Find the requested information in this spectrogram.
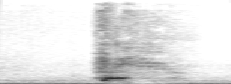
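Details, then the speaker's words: Girl sneezes once and says she needs to sneeze, then thanks herself: one brief, sharp burst of breath with a voiced catch against low room hum. "I need to sneeze thank you thank you very much why did I say thank you after I sneezed"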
